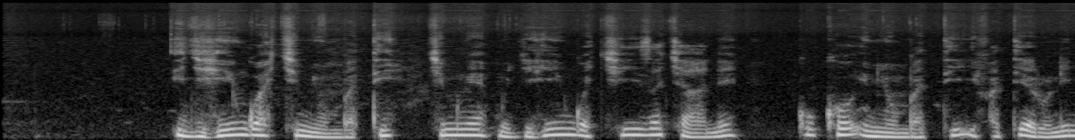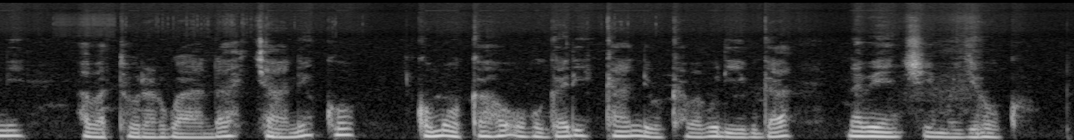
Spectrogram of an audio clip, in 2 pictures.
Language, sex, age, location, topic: Kinyarwanda, male, 18-24, Huye, agriculture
